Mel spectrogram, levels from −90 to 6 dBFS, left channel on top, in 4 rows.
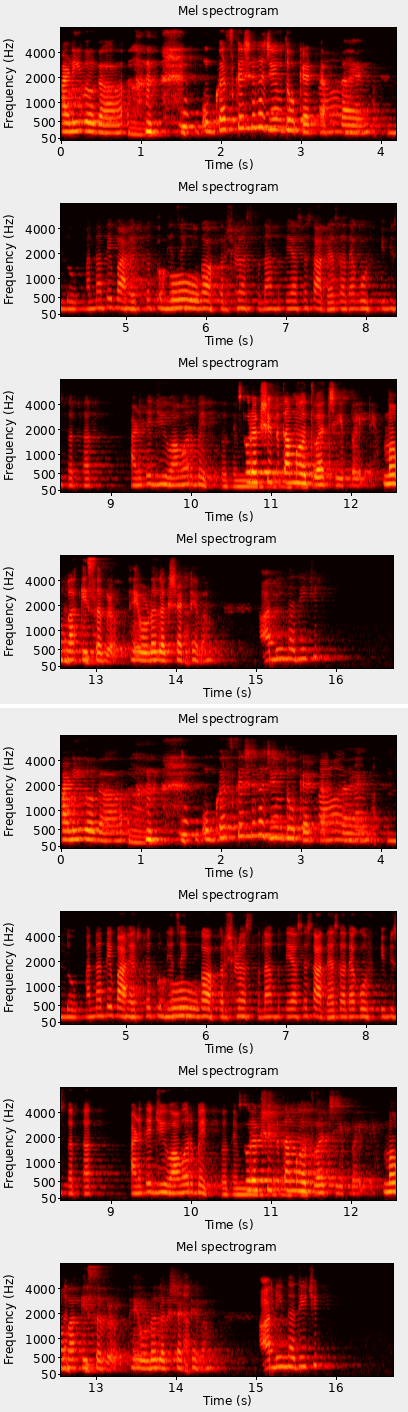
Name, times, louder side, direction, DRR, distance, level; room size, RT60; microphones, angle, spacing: voice 1, 0.0-3.9 5.5-5.9 10.7-14.4, left 3 dB, 90° left, 7 dB, 1.9 m, -32 dB
voice 2, 0.8-1.1 3.2-8.7 9.2-11.4 12.5-12.9 14.1-14.2 15.0-15.8, right 3 dB, 70° right, 10 dB, 1.5 m, -38 dB
26.0 x 15.5 x 8.7 m, 1.2 s
head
